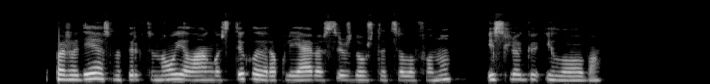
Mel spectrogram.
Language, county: Lithuanian, Vilnius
